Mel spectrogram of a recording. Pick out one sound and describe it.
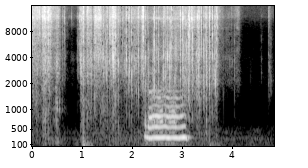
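A plastic bag crinkles as it is picked up.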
